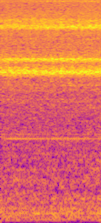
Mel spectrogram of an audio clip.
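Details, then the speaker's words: Noisy fresh-air intake fan on an air handler in a boiler room: thin, steady high squeal over a low fan hum from the belt slipping in worn-out pulleys. "noisy fresh air intake fan sounds like a belt"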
